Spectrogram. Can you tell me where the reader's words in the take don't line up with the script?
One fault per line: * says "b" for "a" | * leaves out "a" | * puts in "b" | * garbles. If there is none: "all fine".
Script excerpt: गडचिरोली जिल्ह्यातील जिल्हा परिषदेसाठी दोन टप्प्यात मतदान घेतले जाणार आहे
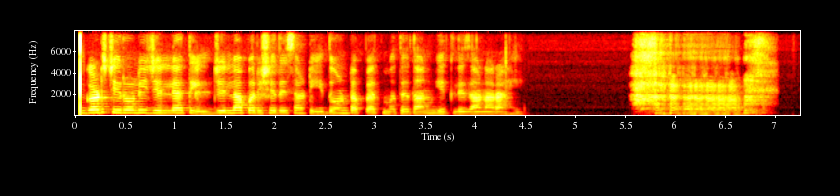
all fine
